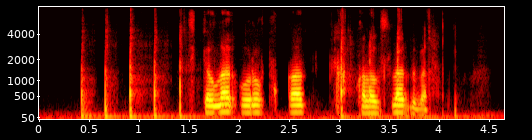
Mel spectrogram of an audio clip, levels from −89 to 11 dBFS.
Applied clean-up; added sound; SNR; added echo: neural diffusion model UNIVERSE++.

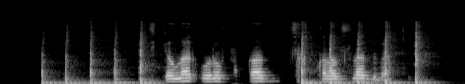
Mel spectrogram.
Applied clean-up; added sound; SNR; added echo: classical method log-MMSE.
